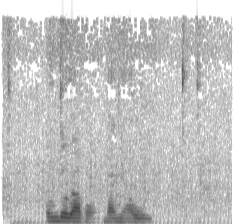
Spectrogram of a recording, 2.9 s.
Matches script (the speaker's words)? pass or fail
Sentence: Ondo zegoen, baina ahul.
fail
